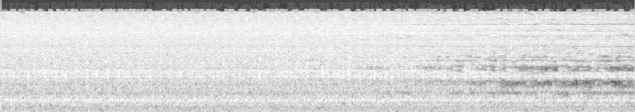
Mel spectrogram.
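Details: Lada Vesta cold start at below-freezing temperature: engine runs steady with a fast, uneven tapping knock of roughly two beats a second over the idle.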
